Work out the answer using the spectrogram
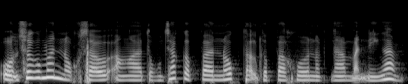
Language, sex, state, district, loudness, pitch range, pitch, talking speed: Garo, female, Meghalaya, West Garo Hills, -18 LUFS, 195-245 Hz, 205 Hz, 115 wpm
